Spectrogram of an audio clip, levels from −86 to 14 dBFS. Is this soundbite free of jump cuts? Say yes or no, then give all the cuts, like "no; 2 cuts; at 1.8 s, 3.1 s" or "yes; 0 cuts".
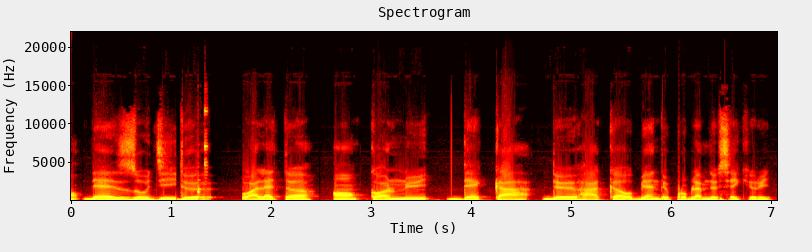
no; 1 cut; at 1.1 s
